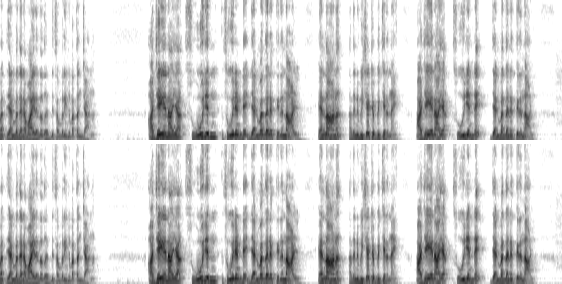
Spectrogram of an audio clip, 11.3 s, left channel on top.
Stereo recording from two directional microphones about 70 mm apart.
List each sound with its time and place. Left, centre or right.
0.0 s speech: left
2.9 s speech: left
